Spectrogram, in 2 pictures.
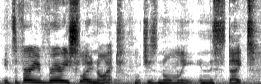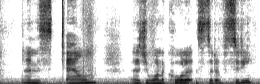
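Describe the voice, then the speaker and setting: A woman's voice: lowish voice, normal speed, dark tone, a little hiss or hum. A woman tells a story from her job as a taxi driver. She talks in a chatty, wry way and laughs as she goes. She sits in her parked cab at a taxi rank. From Australia. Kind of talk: casual storytelling vlog.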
